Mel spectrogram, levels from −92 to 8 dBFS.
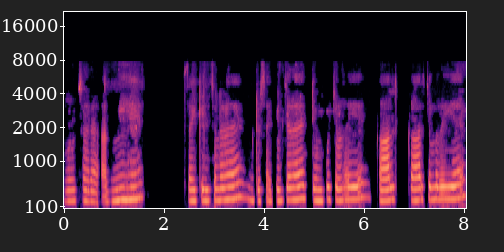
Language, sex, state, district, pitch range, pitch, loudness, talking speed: Hindi, female, Bihar, Purnia, 220-250 Hz, 235 Hz, -19 LUFS, 165 wpm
